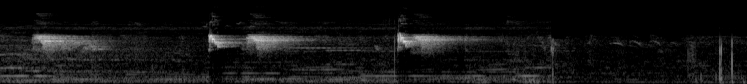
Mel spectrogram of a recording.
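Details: Decoy red-whiskered bulbul singing ngoi bổi style: three ringing phrases, each a strong high onset tailing into a downward slur, spaced about two seconds apart, then quiet with a few faint clicks.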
